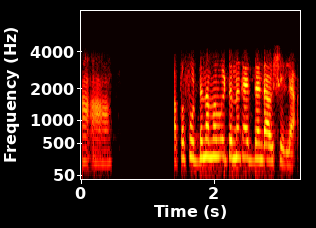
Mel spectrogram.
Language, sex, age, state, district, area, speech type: Malayalam, female, 18-30, Kerala, Kasaragod, rural, conversation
